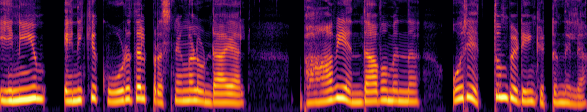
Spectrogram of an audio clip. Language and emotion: Malayalam, fearful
